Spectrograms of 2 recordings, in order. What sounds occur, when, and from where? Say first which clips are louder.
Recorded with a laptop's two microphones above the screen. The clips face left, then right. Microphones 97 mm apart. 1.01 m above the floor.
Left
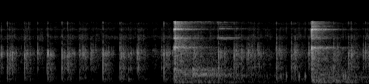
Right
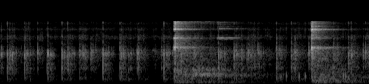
1.7 s breaking glass: even; 10° left (ahead or behind), 0.7 m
